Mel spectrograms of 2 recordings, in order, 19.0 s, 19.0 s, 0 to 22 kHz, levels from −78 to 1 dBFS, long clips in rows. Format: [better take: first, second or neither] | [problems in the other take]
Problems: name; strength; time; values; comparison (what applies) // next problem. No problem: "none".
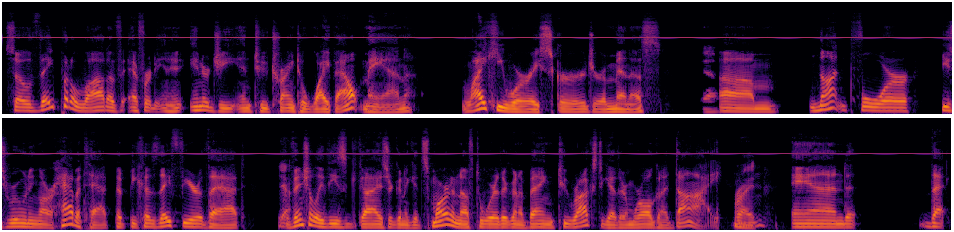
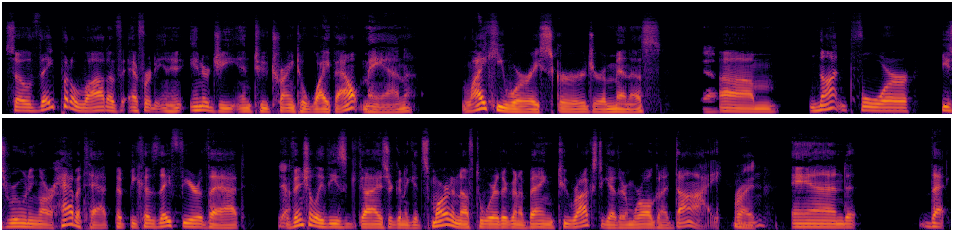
second | high-pitched whine; noticeable; throughout; 6 kHz, 15 dB below the speech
